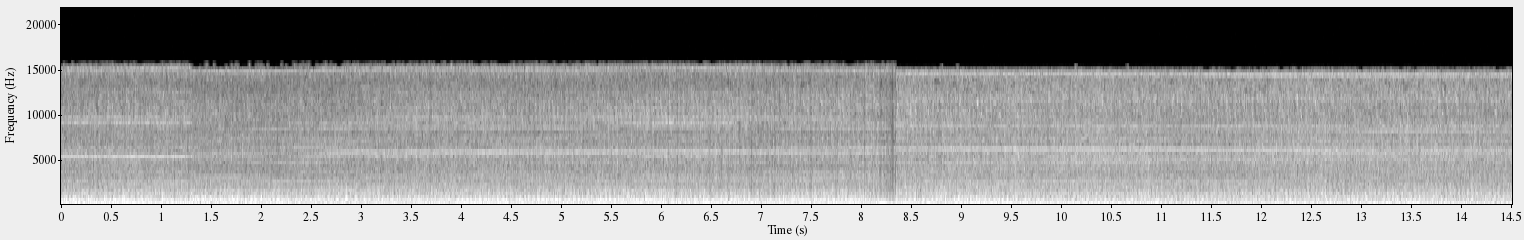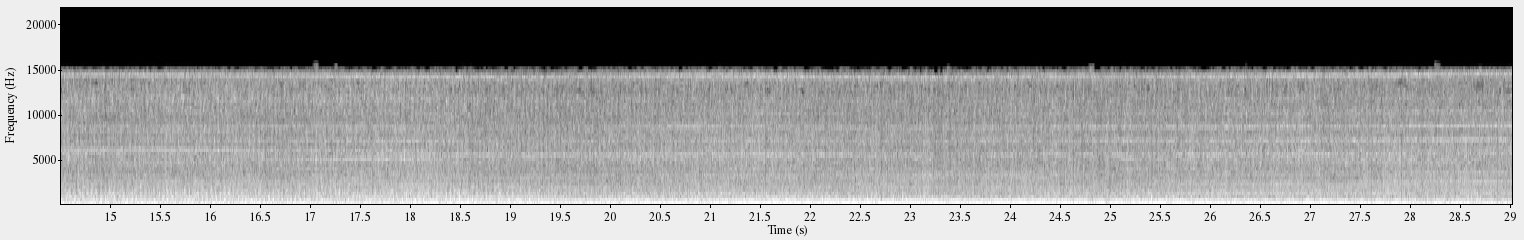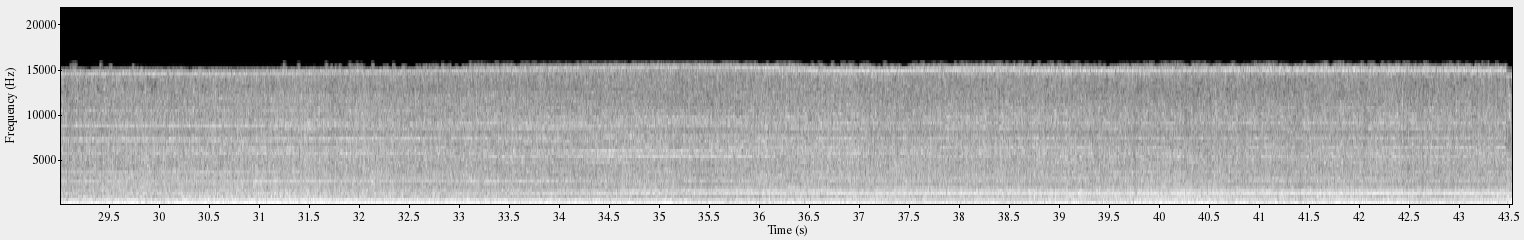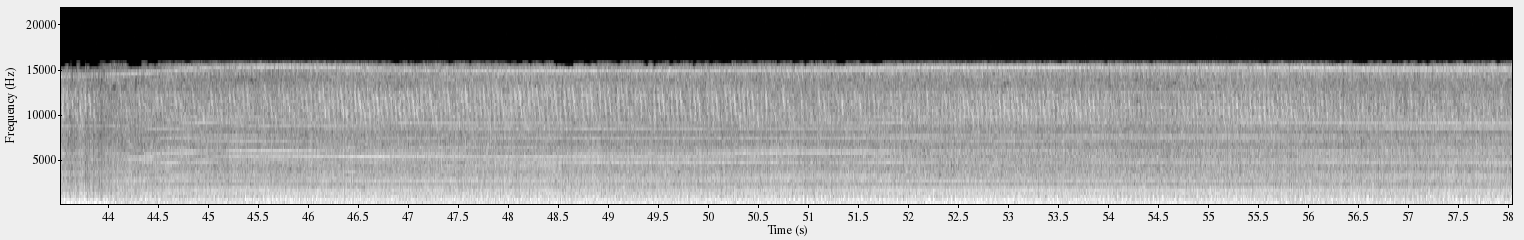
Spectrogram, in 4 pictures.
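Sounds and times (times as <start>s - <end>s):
helicopter engine and rotor: 0.0s - 58.0s.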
